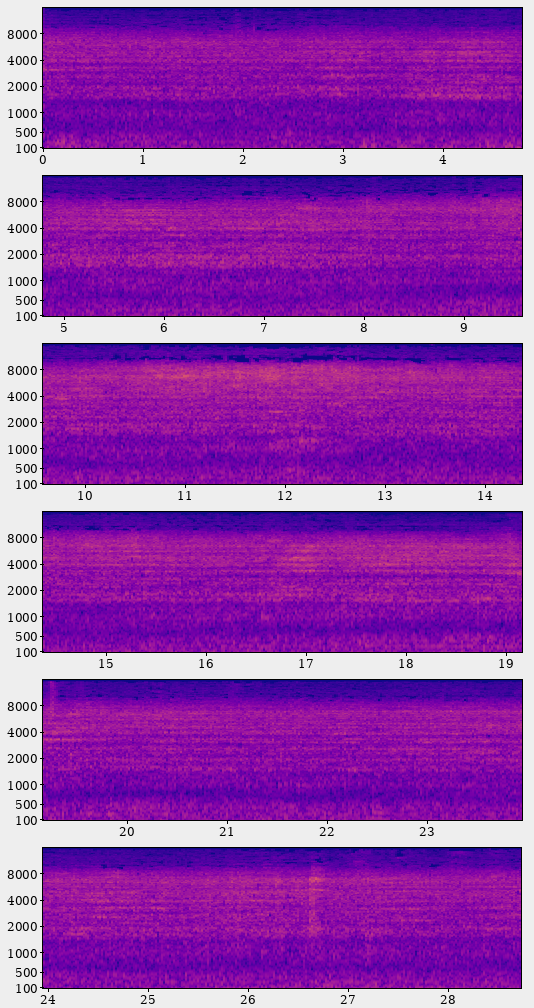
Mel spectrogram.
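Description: Freight train of CSX open-top hopper cars rolling past at a grade crossing: a steady rumble and clatter of steel wheels on the rails, with a few sharper knocks.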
